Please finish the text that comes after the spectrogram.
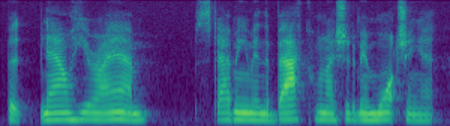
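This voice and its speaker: A woman's voice: low-pitched, level tone, a little fast, clear, resonant tone, natural voice. An actress playing a world-weary female elf, a former thief, dry and blunt in an audio drama. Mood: downcast, regretful. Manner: dry, blunt, matter-of-fact.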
